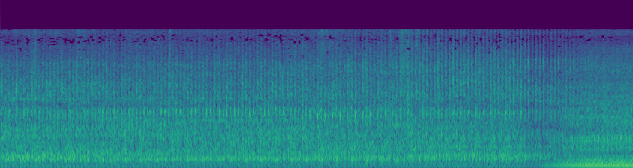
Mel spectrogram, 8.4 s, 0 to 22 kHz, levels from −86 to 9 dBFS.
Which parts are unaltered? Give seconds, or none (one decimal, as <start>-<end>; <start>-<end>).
0.0-8.4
